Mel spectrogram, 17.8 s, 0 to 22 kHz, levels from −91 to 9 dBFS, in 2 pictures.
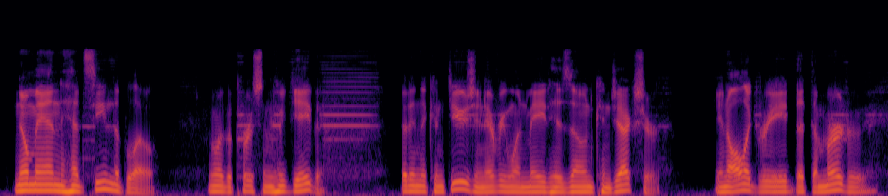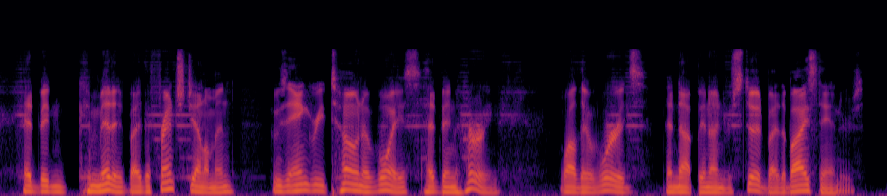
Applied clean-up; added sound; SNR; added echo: neural diffusion model UNIVERSE++.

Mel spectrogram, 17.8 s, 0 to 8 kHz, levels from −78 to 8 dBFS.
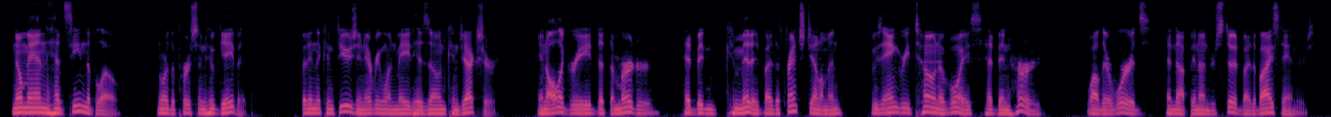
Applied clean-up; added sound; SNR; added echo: neural mask model DeepFilterNet 3.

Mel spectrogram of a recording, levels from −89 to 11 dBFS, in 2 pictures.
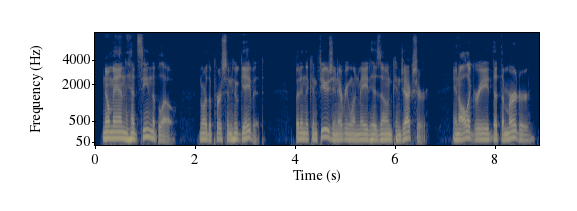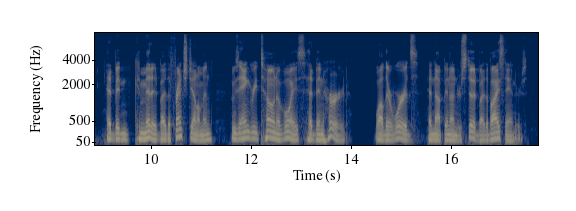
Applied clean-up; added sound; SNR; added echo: none; none; none; none.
